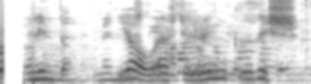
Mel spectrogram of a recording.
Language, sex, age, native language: Icelandic, male, 10, Icelandic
